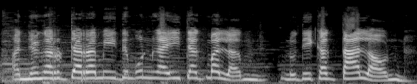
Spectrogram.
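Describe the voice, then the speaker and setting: Radio comedy-drama: chiding Ilocano farm wife, high-pitched, sharp, practical. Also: female voice, moderate pace, faint music behind.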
